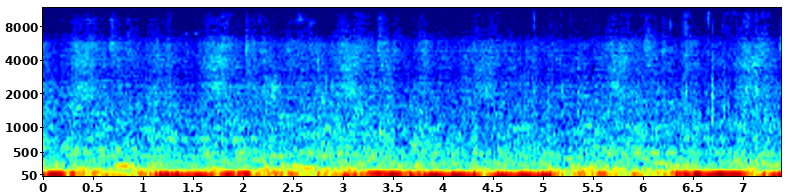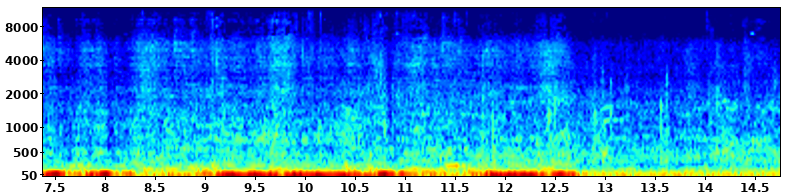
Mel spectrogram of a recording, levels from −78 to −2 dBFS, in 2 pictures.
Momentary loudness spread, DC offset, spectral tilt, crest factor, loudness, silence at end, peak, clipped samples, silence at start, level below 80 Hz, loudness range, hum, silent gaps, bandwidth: 17 LU; under 0.1%; -7 dB/octave; 12 dB; -18 LUFS; 0 s; -2 dBFS; under 0.1%; 0 s; -14 dBFS; 2 LU; none; none; 6.4 kHz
